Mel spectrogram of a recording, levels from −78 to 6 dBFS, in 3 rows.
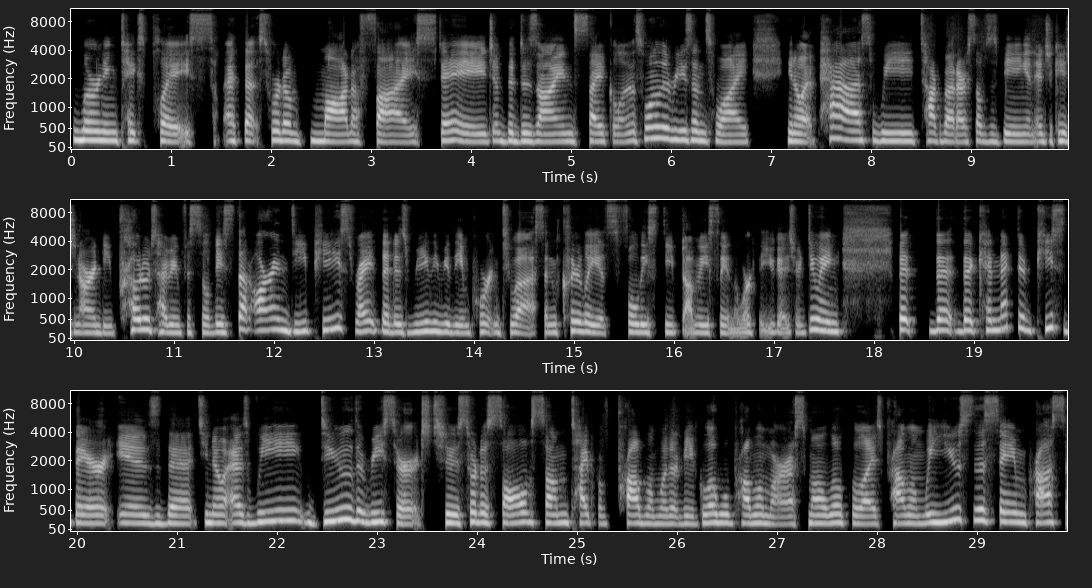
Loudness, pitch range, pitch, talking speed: -17 LUFS, 185-220 Hz, 200 Hz, 200 wpm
